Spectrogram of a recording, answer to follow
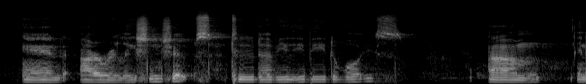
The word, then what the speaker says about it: Du Bois: our relationships to web Duboce. Um, and it is Dubo, not Dubois.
